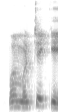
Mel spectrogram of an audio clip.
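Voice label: "memerciki", Malay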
